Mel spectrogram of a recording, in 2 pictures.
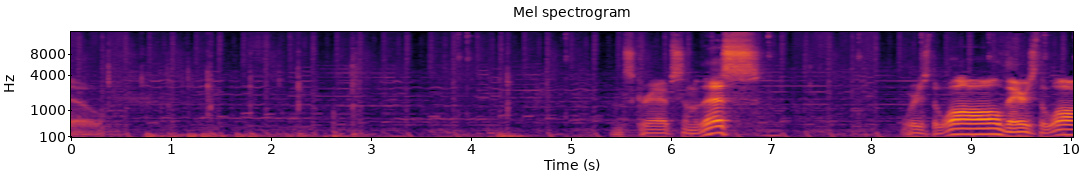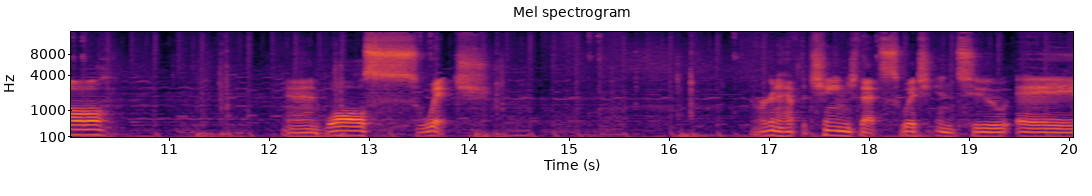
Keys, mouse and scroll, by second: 4.2 c, 11.4 shift+`, 14.2 shift+`, 16.0 c.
